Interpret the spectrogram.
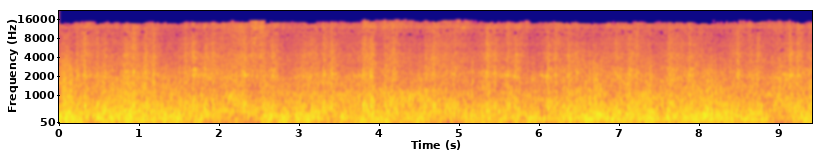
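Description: A train running on the line by the tunnel: a steady rumble with a continuous clatter of wheels on the rails.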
